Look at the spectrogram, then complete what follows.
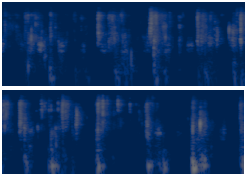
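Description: Footsteps crunching through dry fallen leaves on a woodland trail, about two steps a second, with a heavier thud about two-thirds of the way in.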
